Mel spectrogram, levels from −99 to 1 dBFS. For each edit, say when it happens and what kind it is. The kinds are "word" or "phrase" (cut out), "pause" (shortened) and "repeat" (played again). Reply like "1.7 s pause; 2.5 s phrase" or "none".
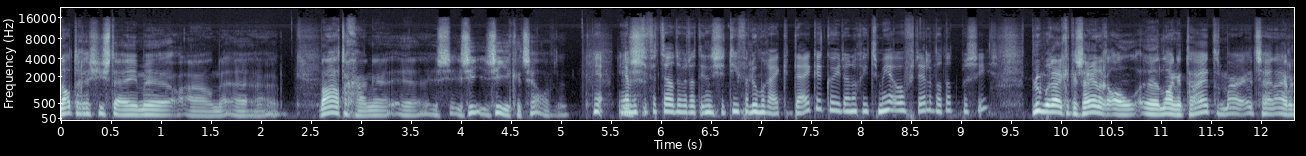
1.2 s word; 2.6 s word; 6.1 s word; 6.8 s word; 8.8 s word; 10.1 s word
